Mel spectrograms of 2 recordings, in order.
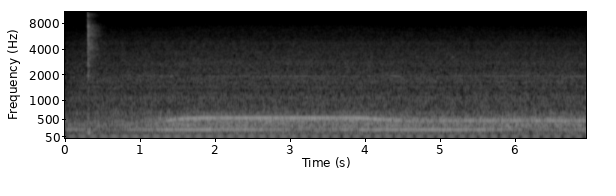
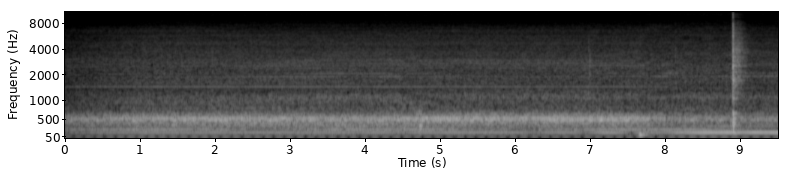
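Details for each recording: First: Mini fridge with a cooled-down compressor, run from a 500W pure sine wave inverter on a lead battery (Jeep Wrangler battery) via 8-gauge wire: strained low hum swells and sags but never starts, the fridge trying and trying. Compressor fails to start, cause unconfirmed. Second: Mini fridge run from a 500W pure sine wave inverter clamped to the Jeep Wrangler's battery: compressor starts with no beep, steady whirring noisy fan over an even low hum, no stutter. Normal running.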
